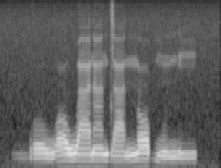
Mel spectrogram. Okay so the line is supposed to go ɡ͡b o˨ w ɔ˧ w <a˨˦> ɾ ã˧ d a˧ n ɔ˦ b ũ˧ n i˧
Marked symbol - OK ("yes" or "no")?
no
